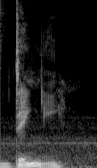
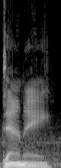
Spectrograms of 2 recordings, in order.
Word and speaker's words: Danae: One that a lot of people get wrong is Daney.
